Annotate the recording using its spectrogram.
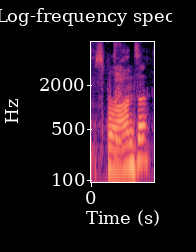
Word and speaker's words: Speranza: Speranza? I believe that's how it's pronounced.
